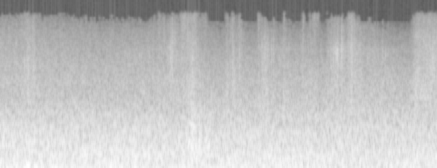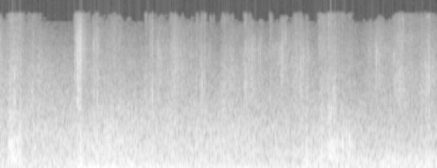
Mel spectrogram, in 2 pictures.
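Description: Small footsteps crunch on leaves and dirt.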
